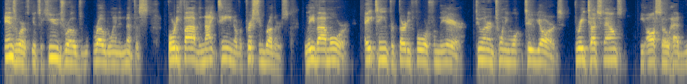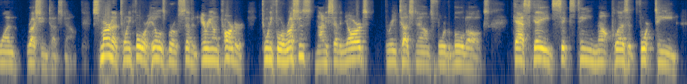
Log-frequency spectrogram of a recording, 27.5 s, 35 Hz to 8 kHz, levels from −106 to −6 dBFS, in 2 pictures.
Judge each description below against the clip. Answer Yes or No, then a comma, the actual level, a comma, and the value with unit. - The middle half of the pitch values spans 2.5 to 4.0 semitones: Yes, average, 3.7 semitones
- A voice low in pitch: No, medium, 165 Hz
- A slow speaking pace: Yes, slow, 115 wpm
